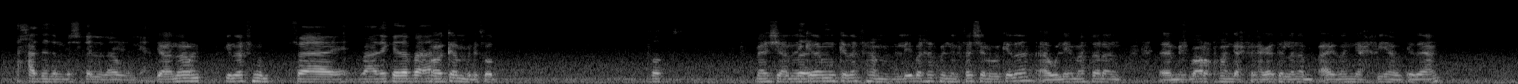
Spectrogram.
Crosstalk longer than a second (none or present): none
